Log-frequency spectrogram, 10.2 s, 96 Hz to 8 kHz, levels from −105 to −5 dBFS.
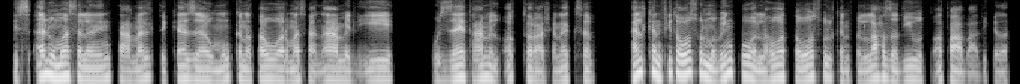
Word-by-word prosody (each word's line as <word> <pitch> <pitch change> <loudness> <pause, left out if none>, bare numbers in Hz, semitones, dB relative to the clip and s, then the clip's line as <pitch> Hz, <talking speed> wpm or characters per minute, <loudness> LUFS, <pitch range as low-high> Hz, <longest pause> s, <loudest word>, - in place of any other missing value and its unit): تسأله 140 +1 +3
مثلًا 135 -3 +3
إن 120 - -1
أنت 130 -2 -6
عملت 110 +5 -2
كذا 115 -2 +1
وممكن 110 +3 -2
أطوّر 110 +1 0
مثلًا 110 -2 -4
أعمل 110 -3 +1
إيه؟ 110 +6 -1 0.4
وإزاي 110 +6 +3
أتعامل 125 -1 +1
أكتر 115 -4 -3
عشان 100 +3 -6
أكسب؟ 105 -3 -4 0.4
هل 175 +6 +6
كان 175 -6 +2
في 170 - -2
تواصل 165 0 +4
ما 120 - +3
بينكم 145 - 0
والّا 110 -8 +1
هو 120 +5 +1
التواصل 130 +2 -1
كان 100 -4 -7
في 95 - -11
اللحظة 115 +3 0
دي 110 +5 -5
واتقطع 110 -3 -2
بعد - - -14
كده؟ 90 -1 -12
115 Hz, 190 wpm, -24 LUFS, 105-130 Hz, 0.4 s, هل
